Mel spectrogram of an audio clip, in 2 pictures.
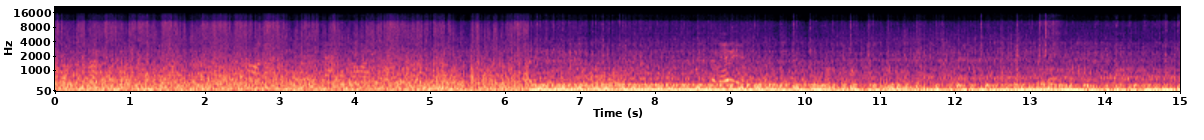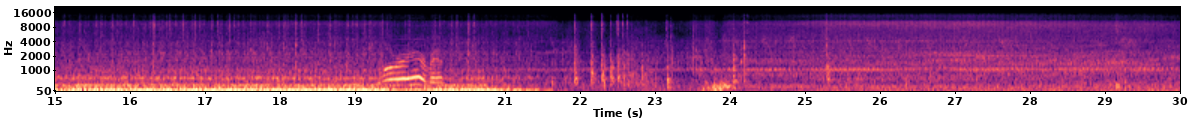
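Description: Motorcycle running with wind noise on the microphone, then its engine idling steadily for about fifteen seconds before it is switched off about two-thirds of the way through.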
